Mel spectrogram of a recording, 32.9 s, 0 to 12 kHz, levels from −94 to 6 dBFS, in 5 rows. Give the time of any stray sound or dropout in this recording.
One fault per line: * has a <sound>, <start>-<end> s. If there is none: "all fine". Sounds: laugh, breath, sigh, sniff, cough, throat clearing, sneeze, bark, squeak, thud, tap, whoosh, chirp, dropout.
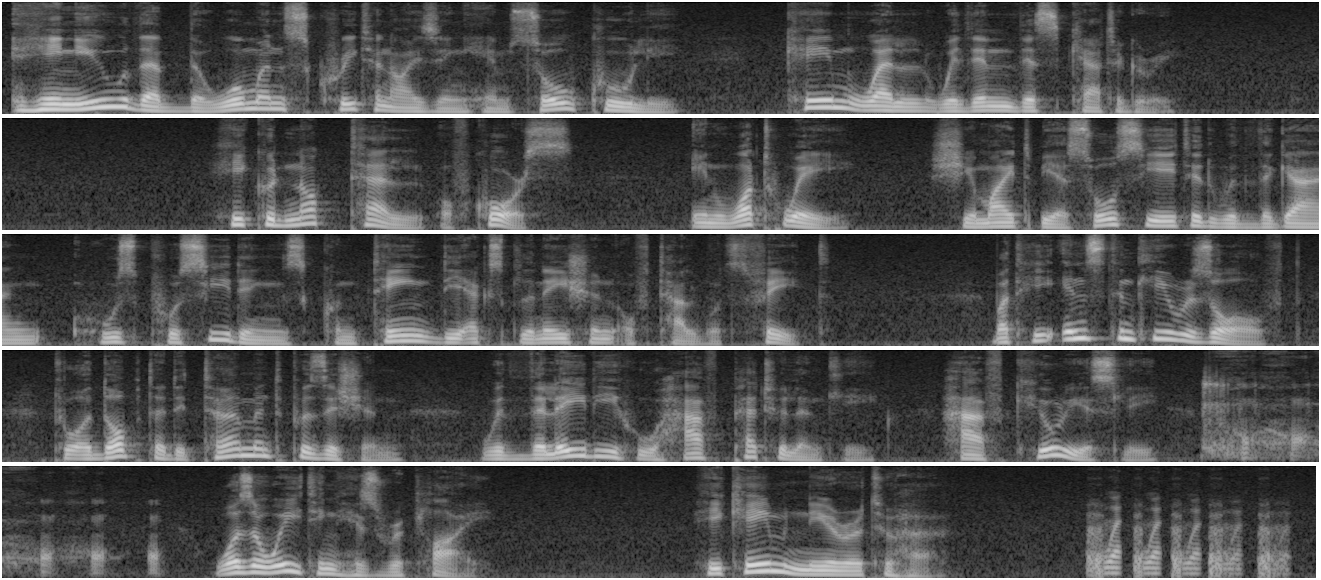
* has a laugh, 25.7-27.2 s
* has a laugh, 31.8-32.8 s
